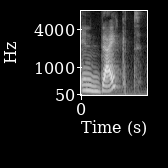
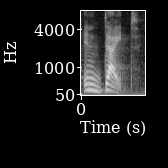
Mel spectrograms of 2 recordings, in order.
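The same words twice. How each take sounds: First: The C sound is pronounced in the word. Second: The C sound is silent in the word. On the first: The speaker calls it wrong. "not indict" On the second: The speaker calls it right. "The C is silent in the word indict"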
